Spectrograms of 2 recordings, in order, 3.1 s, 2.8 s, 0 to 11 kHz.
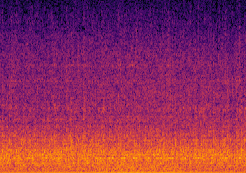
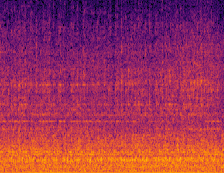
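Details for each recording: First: GM 6.2/6.5 diesel (CUCV), warmed up with the fast idle solenoid now released. Smooth, steady idle; the earlier rattle is gone, and the engine did not die. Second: CUCV 6.2/6.5 diesel warm idle near 94° coolant after fast idle turns off: light uneven metallic rattle over clatter; owner suspects loose right-angle bracket at back of power steering pump to block.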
